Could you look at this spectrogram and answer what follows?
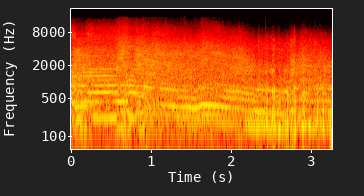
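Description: A Porsche GT3 race car engine roars continuously in iRacing at the Daytona Road Course, its pitch rising and falling with gear changes and throttle, loud and close throughout with no talking.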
